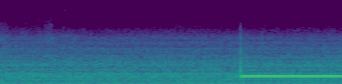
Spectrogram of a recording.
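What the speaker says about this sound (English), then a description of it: "It's ringing." A telephone rings on an outgoing call: a steady ringback tone starts partway through and holds over a faint background hum, with no voices.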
